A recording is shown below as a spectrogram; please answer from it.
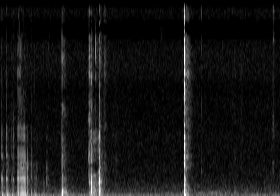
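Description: Small plastic tub and its snap-on lid handled by hand: soft scraping rustles and light plastic clicks, then one sharp click a little under three seconds in.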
